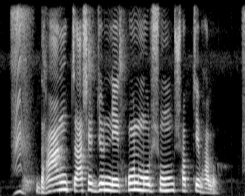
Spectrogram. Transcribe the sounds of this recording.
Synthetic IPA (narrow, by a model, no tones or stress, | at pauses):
d̪ʱaŋt͡ɕaʃeɾd͡ʑonːekonmoɾʃumʃɔb̚t͡ɕebʱalo̰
